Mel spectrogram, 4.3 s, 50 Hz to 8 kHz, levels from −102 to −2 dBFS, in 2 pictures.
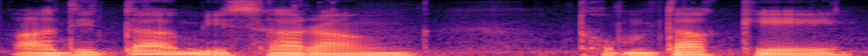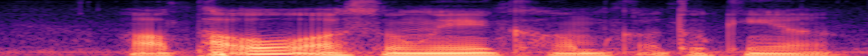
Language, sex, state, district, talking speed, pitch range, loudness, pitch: Garo, male, Meghalaya, West Garo Hills, 95 wpm, 95-115 Hz, -18 LUFS, 100 Hz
